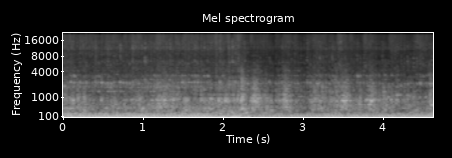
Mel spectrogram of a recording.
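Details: 1929 Ford Model A pickup on jacks, wheels spinning through the gears: steady low rumble with loose rapid clatter about three beats a second, heard in the transmission, driveshaft or rear end; suspected damaged spider gear in rear, not confirmed.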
